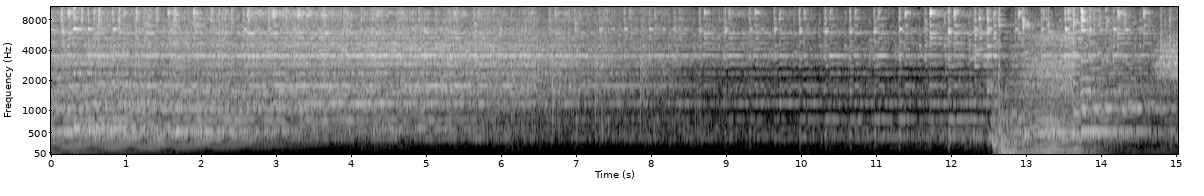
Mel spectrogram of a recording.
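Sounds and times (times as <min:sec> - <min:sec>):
music with sustained held notes: 0:00.0 - 0:15.0.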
